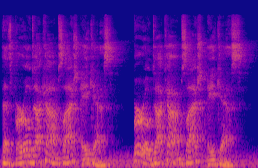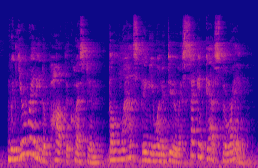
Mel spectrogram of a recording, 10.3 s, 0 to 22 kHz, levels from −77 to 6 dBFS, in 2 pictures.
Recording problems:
room echo; noticeable; dies away in 0.7 s
off-mic speech; somewhat distant
low rumble; faint; throughout; 25 dB below the speech

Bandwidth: 15 kHz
